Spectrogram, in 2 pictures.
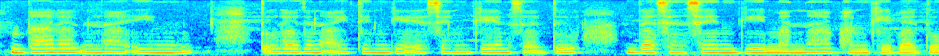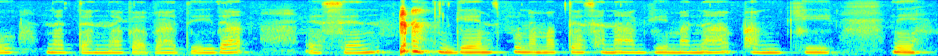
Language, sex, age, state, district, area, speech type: Manipuri, female, 45-60, Manipur, Churachandpur, urban, read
